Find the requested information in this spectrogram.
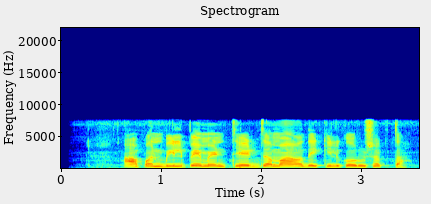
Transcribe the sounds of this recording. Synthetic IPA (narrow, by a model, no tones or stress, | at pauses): apəɳbiːlpemeɳʈ̚t̪ʰeʈ̚d͡zəmad̪ekʰiːlkəɾuːɕəkt̪a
